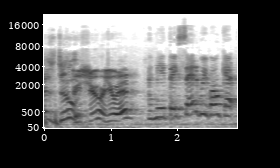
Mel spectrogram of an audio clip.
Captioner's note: hesitant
